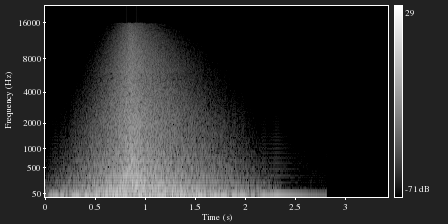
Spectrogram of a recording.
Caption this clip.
whoosh long mid
A simple whoosh effect. Long and middle-pitched.
air, swoosh, pass-by, gust, whoosh, wind, fly-by, swish, fast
